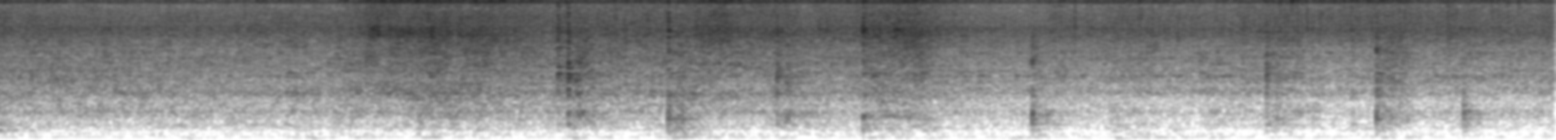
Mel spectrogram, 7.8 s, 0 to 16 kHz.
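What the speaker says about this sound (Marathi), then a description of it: "1-2 मिनटं परतून घ्यायचे." Soaked chana dal sautés in a pan for a vegetable dish made with suran leaves, giving a steady close sizzle broken by sharp scraping stirs at irregular intervals, with no talking.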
